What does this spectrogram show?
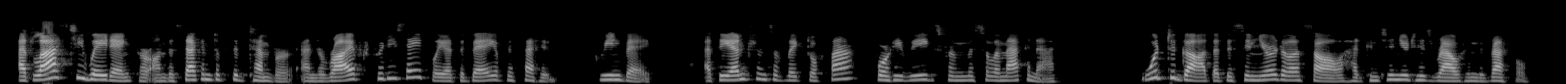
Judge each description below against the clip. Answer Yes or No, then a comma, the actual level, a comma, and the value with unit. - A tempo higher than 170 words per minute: Yes, average, 200 wpm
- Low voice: No, high, 195 Hz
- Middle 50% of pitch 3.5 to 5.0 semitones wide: Yes, average, 4.6 semitones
